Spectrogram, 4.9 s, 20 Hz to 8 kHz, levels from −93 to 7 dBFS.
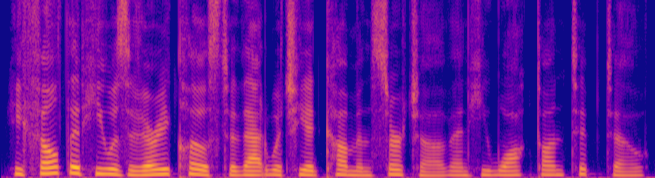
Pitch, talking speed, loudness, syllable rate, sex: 195 Hz, 255 wpm, -20 LUFS, 5.2 syllables/s, female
